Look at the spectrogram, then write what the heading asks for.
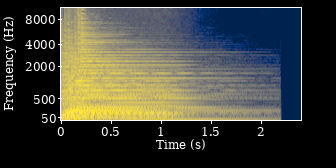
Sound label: G Suspended 4th Sharp 5th, Gsus4#5 chord; strummed; JGuitar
